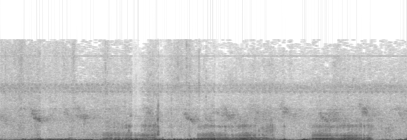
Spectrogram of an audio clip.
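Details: Playful fight between two Pomeranians on a farm in central Wisconsin; a few wavering growl-snarls, each lasting under a second, rise over steady low rumbling and thumping.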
